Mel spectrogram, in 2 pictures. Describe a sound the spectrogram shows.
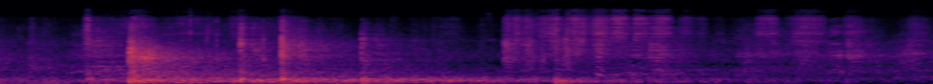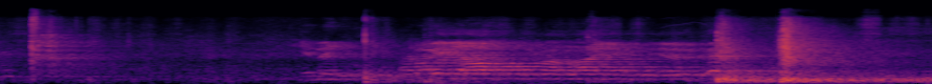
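A football is kicked with sharp thuds in a large echoing hall.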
